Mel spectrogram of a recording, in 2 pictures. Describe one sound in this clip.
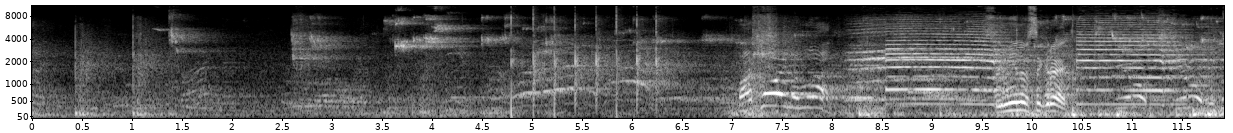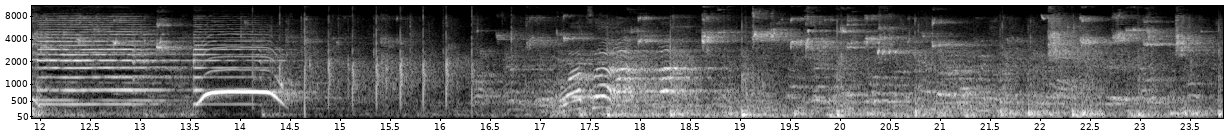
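A basketball bounces on a wooden floor with dull thumps.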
